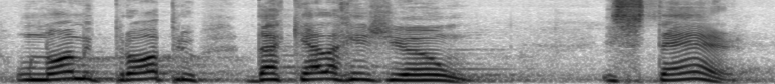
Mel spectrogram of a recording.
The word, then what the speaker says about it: Esther: Esther, ou Esther, como seria a pronúncia hebraica, é a pronúncia do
